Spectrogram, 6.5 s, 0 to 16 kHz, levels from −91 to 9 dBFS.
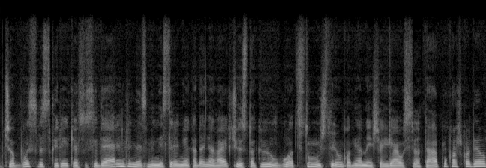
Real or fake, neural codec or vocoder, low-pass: fake; codec, 44.1 kHz, 2.6 kbps, SNAC; 14.4 kHz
